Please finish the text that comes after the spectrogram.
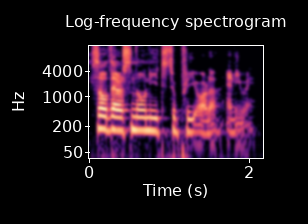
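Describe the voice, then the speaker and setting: A man in his twenties talking casually as a game developer while coding, halting as he works at his desk. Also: on the high side, little pitch movement, creaky, warm tone. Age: 20s. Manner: halting while typing, reads text aloud slowly. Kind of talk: casual narrated coding livestream or devlog. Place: indoors, at a computer desk. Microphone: studio mic on boom arm, close.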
